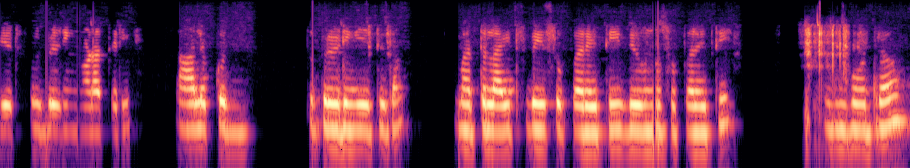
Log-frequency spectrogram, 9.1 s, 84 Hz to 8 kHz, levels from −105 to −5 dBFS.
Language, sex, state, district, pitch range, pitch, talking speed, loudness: Kannada, female, Karnataka, Belgaum, 230-255 Hz, 240 Hz, 105 wpm, -15 LUFS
